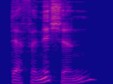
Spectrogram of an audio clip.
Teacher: definition then has secondary stress on the first syllable and primary stress on the third syllable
